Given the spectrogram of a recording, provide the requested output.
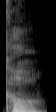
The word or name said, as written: car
